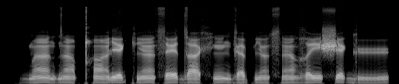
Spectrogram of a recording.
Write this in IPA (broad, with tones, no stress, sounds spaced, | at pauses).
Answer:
b æ̃˩˧˩ d æ̃˨˩˦ qʰ æ̃˨˩˦ ɾʲ e˨˥ kʲ ɛ̃˩˧˩ s e˩˧˩ d æ˥˩ x ĩ˧˥˧ ɡ ɛ˨˥ pʲ œ̃˩˧˩ s ɛ̃˩˧˩ ʁ i˧˥˧ ʃ e˥ ɡ y˨˩˦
